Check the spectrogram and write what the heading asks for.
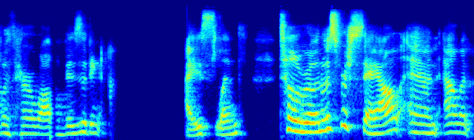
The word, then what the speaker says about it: Tilraun: Our horse guide today, your horse guide, will be Tilruin. Tilruin is a fierce awakened woman for sure. Her name is spelled Tilraun. Tilraun, and it's pronounced Tilruin, Til for short.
